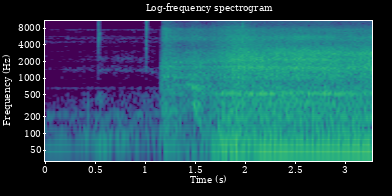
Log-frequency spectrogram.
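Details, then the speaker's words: VW T4 Transporter 1.9 TD diesel, auction van, after new ignition barrel fitted; few clicks, cranks and catches into steady, rattly, noisy diesel idle that keeps running; normal start, noisy as typical when cold. "yeah techical 1.9 TD noisy but it's running well"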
